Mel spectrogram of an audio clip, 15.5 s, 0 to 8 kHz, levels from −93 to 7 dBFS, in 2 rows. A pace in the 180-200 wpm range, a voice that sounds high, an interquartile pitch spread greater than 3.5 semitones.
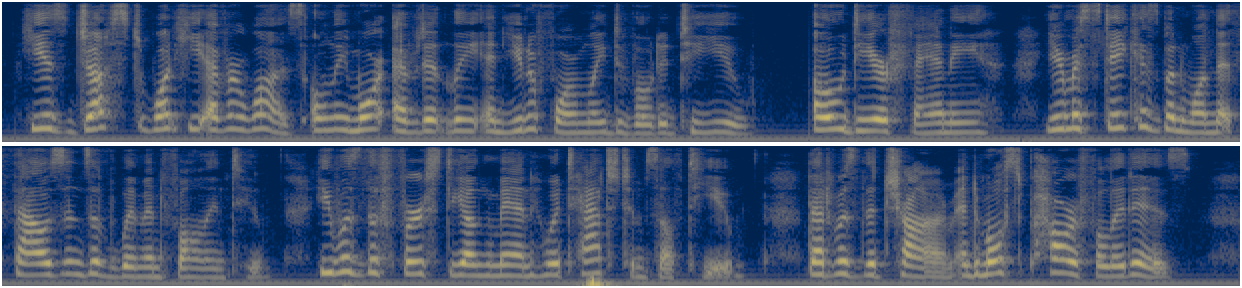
Yes: average, 190 wpm; high, 240 Hz; average, 4.1 semitones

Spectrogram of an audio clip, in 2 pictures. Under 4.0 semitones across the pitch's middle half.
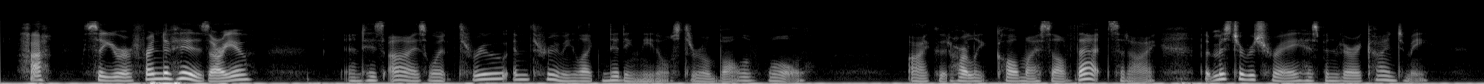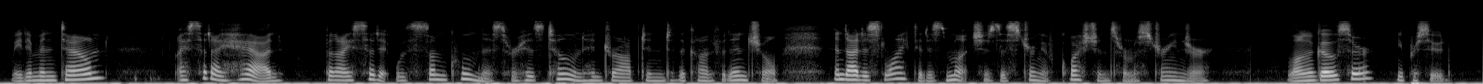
No: average, 5.2 semitones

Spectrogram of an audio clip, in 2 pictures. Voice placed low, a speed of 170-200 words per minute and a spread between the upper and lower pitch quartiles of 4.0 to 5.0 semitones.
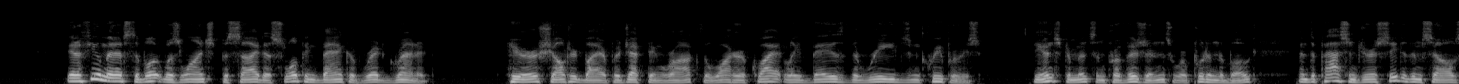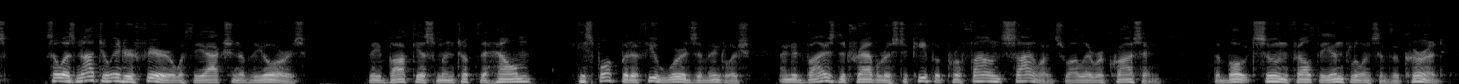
Yes: low, 110 Hz; average, 185 wpm; average, 4.4 semitones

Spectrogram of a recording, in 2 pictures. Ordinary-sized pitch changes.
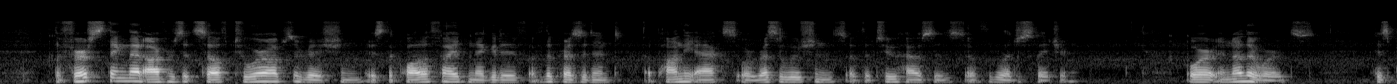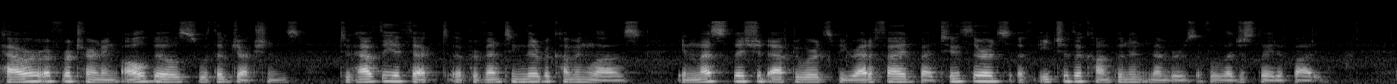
Yes: average, 3.5 semitones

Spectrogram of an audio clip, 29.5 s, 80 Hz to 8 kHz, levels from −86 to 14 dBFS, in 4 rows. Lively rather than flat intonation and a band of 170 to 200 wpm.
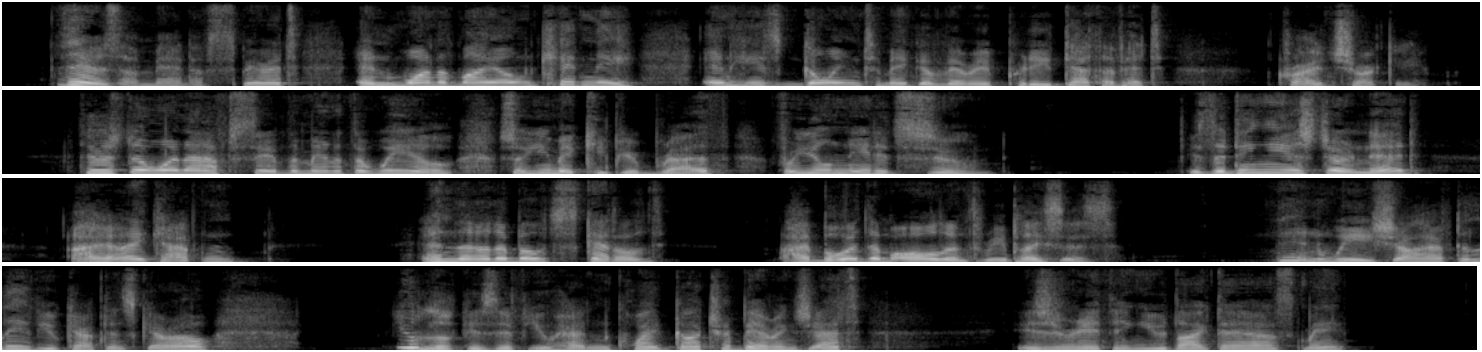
Yes: wide, 5.8 semitones; average, 190 wpm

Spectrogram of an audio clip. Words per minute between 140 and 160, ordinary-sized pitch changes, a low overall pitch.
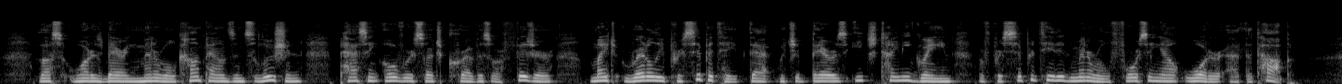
No: average, 145 wpm; average, 3.5 semitones; medium, 145 Hz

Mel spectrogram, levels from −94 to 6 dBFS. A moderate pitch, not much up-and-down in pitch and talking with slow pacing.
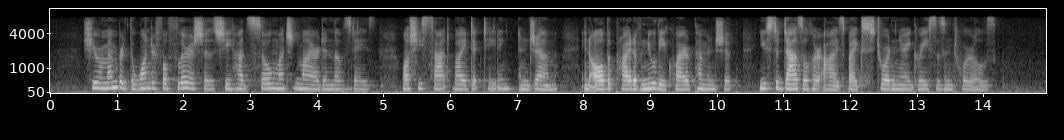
No: medium, 175 Hz; narrow, 2.3 semitones; average, 155 wpm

